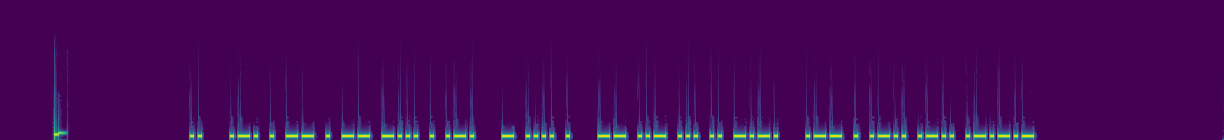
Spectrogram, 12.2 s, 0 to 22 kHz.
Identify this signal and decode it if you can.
Morse code, heard as a keyed tone, about 32 wpm, 700 Hz. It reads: I REMEMBER THE MUSIC WELL.
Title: Sentences from Top 1000 Words - Review Part 1 - 30wpm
